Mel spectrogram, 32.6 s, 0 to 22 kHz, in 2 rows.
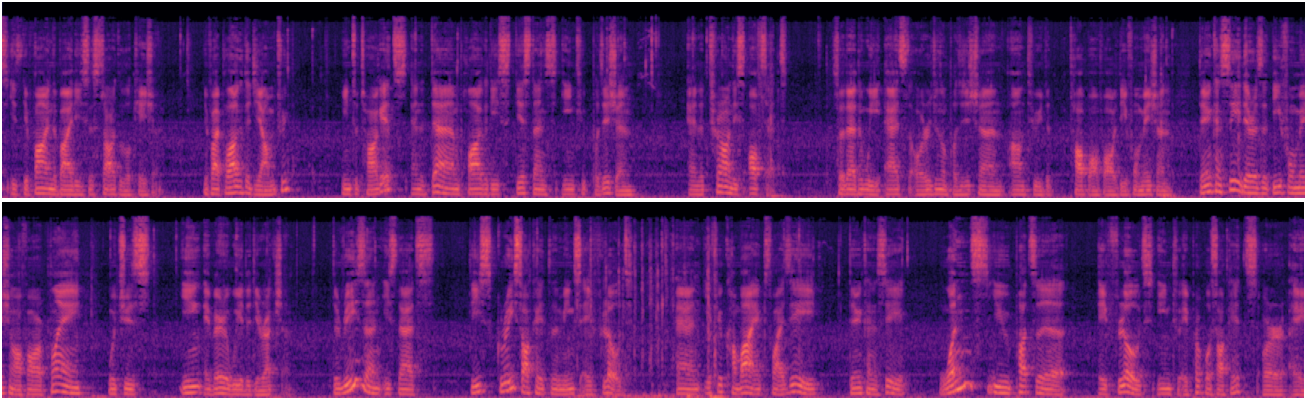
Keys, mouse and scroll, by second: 2.4-4.1 drag, 4.1-5.6 middle drag, 5.6 click, 6.5-9.0 drag, 10.1-13.8 shift+middle drag, 14.8-15.7 shift+middle drag, 15.7 d, 16.0 right click, 16.5 d, 17.6 d, 17.8-19.3 drag, 19.3 d, 20.0 d, 21.4-22.8 middle drag, 22.8-23.6 drag, 23.6 ctrl+a, 30.3 drag.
